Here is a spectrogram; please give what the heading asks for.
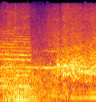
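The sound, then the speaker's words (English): A car drives toward a bridge in Holborn, producing a loud, continuous engine hum and road roar whose tone shifts partway through. There is no talk. “He drives to Holborn Bridge.”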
